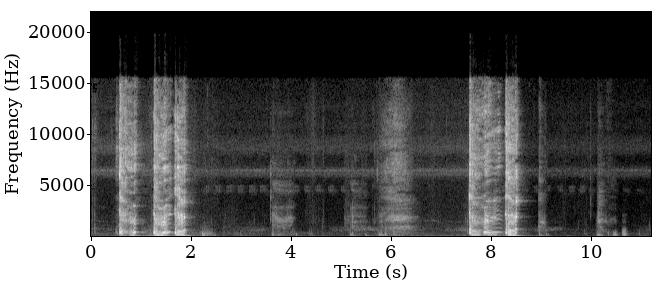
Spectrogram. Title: cewe batuk muntah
